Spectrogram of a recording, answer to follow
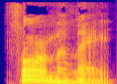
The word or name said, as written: formylate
